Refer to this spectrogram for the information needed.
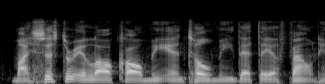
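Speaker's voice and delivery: ordinary talk, nothing marked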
